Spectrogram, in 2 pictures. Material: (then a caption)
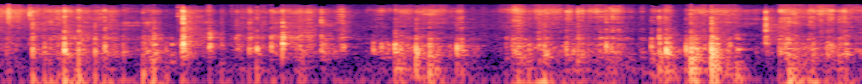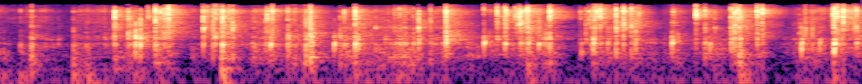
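Plastic. A thin, hollow, empty clear/silver thermoformed plastic chocolate insert tray is held in both hands while fingertips and nails tap and press its cavities. This makes quick, dry, crinkly clicks and crackles that die away almost instantly and sit mostly in the bright upper range. The tapping turns louder and denser from about the five-second mark.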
